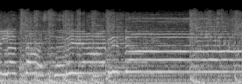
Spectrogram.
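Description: Pashto film song: music with a woman singing, gliding between notes and then holding a long note from about a second in.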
